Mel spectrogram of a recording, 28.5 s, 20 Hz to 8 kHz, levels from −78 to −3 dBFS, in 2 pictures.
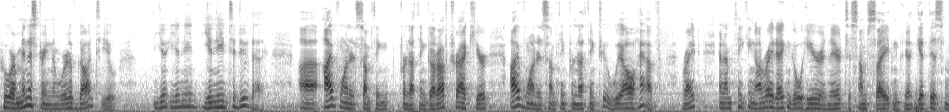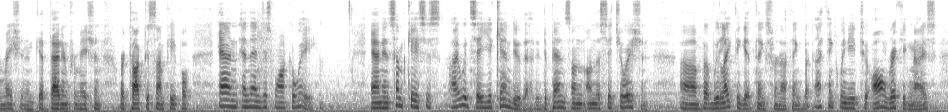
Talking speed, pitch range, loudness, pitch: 220 wpm, 120-155 Hz, -26 LUFS, 130 Hz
